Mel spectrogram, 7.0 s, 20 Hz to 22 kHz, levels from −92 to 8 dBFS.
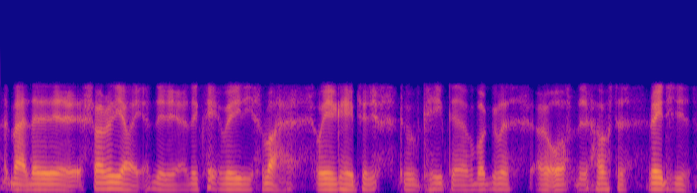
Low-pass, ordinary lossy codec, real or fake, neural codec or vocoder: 3.6 kHz; Opus, 24 kbps; fake; codec, 16 kHz in and 24 kHz out, 0.4 kbps, LongCat-Audio-Codec, four codebook decoder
